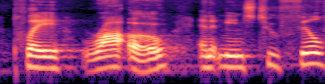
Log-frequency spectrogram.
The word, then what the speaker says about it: plerao: It's a word that is pronounced plerao, and it means to fill fully or filled to the top, filled to the brim.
